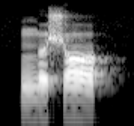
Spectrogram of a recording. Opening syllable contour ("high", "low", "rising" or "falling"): high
